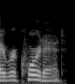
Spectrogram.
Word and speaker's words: recorded: As a verb, record ends with a d sound, so recorded takes the extra ID syllable. Say, she recorded the message. The stress stays on record while the final ID remains light. This tests both sound and rhythm.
